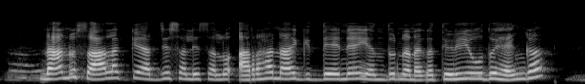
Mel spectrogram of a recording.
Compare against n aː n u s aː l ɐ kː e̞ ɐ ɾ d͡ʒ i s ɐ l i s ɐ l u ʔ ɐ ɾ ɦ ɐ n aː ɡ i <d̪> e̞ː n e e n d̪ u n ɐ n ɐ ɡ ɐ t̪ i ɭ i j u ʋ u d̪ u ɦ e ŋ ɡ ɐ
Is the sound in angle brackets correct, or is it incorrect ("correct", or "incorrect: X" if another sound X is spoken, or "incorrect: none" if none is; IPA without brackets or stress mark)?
incorrect: d̪ː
